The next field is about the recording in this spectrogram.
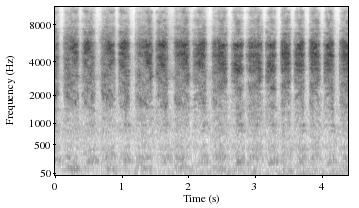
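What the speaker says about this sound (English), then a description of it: "every once in a while, though, you have to smooth it out with a file, some sandpaper, something" Turned wood on a lathe is smoothed with a file or sandpaper, giving a steady, rhythmic rasping stroke that repeats evenly and close up, with no talk.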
